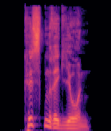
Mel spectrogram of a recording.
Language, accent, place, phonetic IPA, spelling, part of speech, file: German, Germany, Berlin, [ˈkʏstn̩ʁeˌɡi̯oːn], Küstenregion, noun, De-Küstenregion.ogg
- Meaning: littoral (coastal region)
